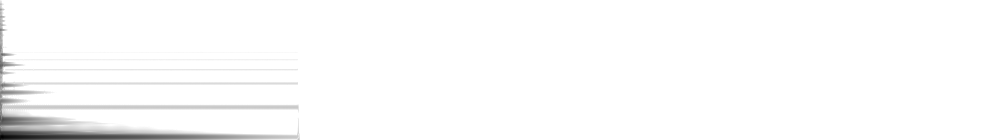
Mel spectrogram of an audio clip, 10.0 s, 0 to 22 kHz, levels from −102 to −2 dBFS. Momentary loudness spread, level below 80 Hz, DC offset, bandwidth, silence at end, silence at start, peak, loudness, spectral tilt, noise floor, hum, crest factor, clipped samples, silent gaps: 24 LU; -52 dBFS; under 0.1%; 4.7 kHz; 8.55 s; 0 s; -2 dBFS; -21 LUFS; -10 dB/octave; -77 dBFS; none; 24 dB; under 0.1%; none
